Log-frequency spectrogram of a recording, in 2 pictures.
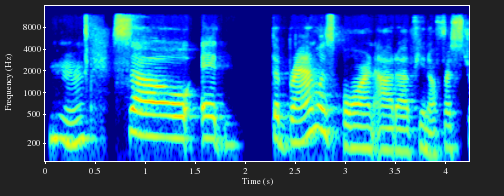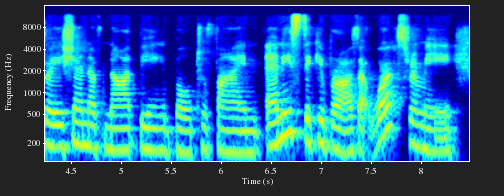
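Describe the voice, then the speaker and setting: Woman from Thailand, a founder and guest; low voice, earnest, steady. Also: unhurried. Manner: earnest, steady, many "you know" fillers. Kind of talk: podcast interview.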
